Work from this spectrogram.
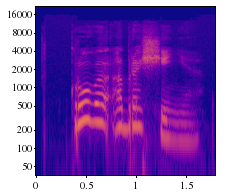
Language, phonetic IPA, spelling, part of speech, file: Russian, [krəvɐɐbrɐˈɕːenʲɪje], кровообращение, noun, Ru-кровообращение.ogg
- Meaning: blood circulation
